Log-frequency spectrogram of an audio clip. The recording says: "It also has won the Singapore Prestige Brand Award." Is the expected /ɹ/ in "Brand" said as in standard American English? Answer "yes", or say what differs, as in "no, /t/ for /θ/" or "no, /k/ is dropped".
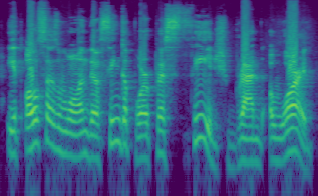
yes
